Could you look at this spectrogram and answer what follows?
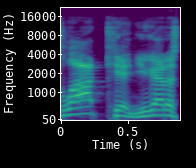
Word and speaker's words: Slotkin: to say it right it's it's slotkin you gotta say slotkin you can't say slin at Leisa slot at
